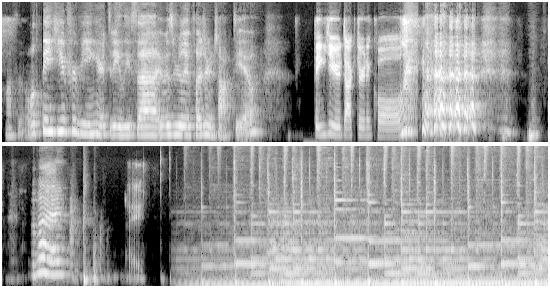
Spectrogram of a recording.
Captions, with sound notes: - Awesome, well, thank you for being here today, Lisa. It was really a pleasure to talk to you. - Thank you, Dr. Nicole. (laughing) - Bye bye. - Bye. (gentle music)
